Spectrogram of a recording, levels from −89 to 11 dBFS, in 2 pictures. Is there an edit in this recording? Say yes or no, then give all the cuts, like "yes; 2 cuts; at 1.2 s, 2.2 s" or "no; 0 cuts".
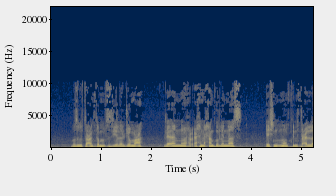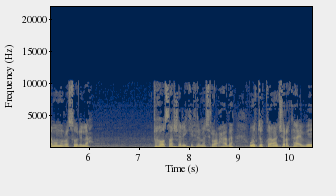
yes; 1 cut; at 7.2 s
